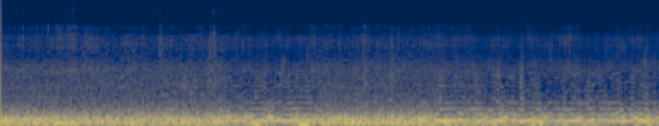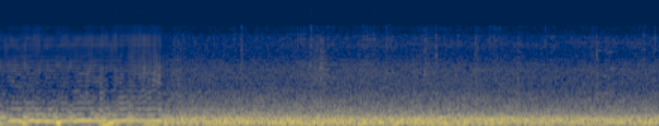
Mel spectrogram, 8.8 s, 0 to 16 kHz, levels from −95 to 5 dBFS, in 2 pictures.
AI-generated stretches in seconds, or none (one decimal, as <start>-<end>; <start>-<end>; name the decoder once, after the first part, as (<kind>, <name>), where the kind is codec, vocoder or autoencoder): 1.5-2.1 (vocoder, BigVGAN v2); 2.9-5.5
